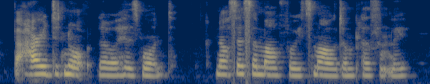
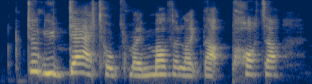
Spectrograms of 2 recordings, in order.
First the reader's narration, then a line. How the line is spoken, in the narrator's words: Malfoy snarled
